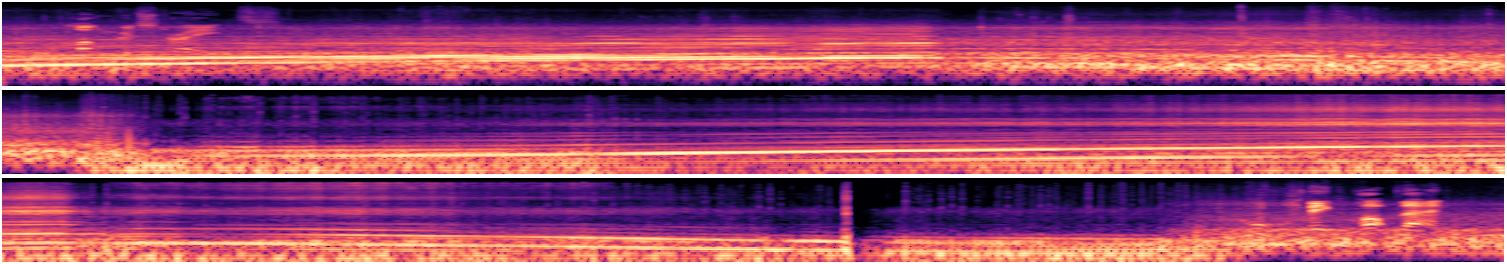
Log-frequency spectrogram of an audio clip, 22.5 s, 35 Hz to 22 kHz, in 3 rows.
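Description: A Toyota Supra with a 2JZ engine and individual throttle bodies revs and pulls hard in second gear on a winding road, the loud in-cabin drone rising and falling continuously with a sharp pop near the end.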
